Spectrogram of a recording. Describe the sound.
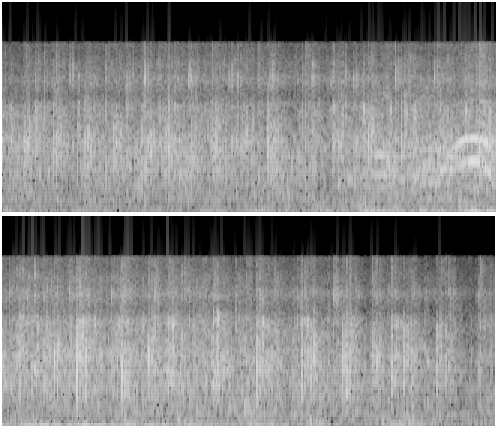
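A room full of people claps steadily to welcome a lecturer to a talk on the features, innovation and development of the Xin school of opera, a dense wash of applause that stays fairly even for about eight seconds, with a brief voice or whistle-like tone rising out of it midway.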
